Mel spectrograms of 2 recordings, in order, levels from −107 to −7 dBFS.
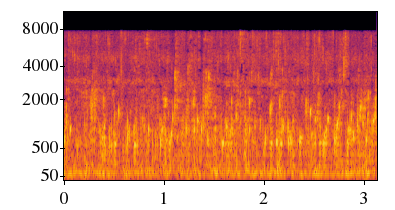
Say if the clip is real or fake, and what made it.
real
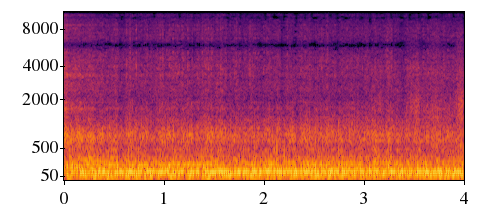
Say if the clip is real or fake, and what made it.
fake, vocoder, Vocos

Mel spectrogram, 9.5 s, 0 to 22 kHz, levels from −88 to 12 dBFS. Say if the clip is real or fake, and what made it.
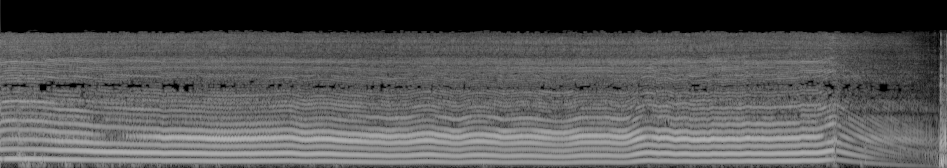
real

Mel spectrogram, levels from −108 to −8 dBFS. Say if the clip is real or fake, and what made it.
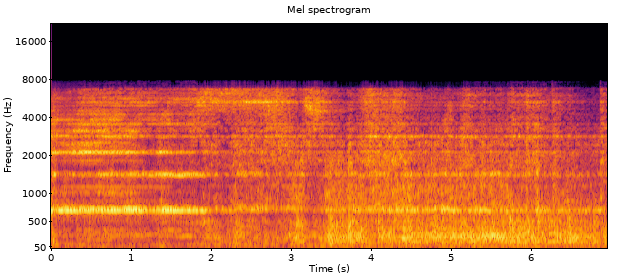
fake, vocoder, HiFi-GAN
